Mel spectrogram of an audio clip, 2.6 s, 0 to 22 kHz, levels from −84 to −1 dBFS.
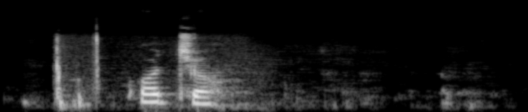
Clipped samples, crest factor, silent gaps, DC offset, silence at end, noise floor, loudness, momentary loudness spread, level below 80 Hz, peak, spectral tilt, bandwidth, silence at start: under 0.1%; 18 dB; none; under 0.1%; 1.5 s; -58 dBFS; -17 LUFS; 11 LU; -66 dBFS; -2 dBFS; -3 dB/octave; 9.6 kHz; 0.3 s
